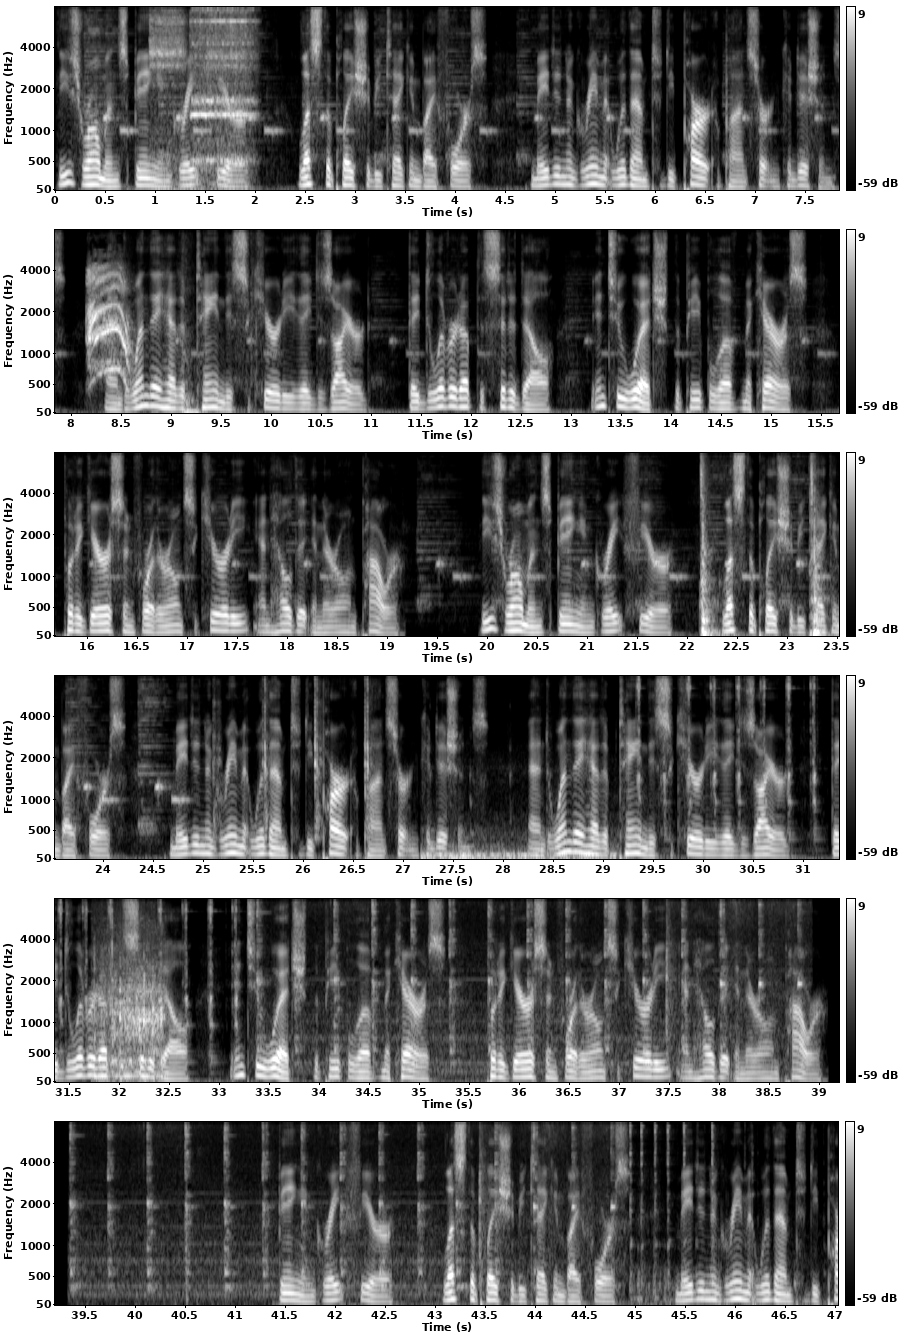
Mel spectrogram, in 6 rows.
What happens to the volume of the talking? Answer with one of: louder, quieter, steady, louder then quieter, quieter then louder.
steady.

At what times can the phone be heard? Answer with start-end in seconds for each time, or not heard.
0.9-2.0.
